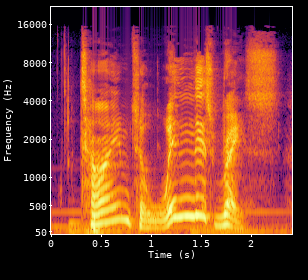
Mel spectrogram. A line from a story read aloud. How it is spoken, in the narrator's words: Mayor Goodway shouted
